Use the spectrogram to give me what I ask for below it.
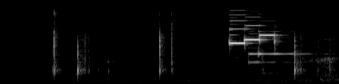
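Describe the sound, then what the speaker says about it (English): Phone message notification alerts sound in a sharp burst of bright, layered electronic chimes and tones lasting about a second, preceded by a few soft clicks from handling a DJI Neo drone controller. "I've got messages coming in on this phone"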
